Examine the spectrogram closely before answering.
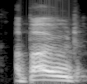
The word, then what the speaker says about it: abode: And that is because the stressed syllable is on the second syllable. So the pronunciation of the letter A in each of these words is which is the schwa sound, in the word apple,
